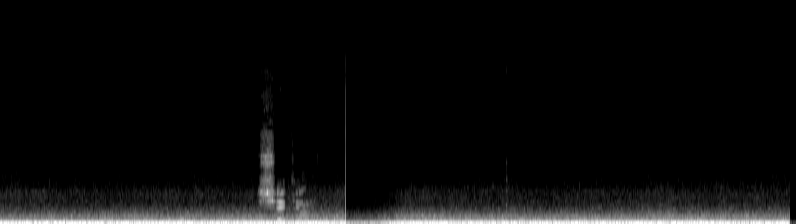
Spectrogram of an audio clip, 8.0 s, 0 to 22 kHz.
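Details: 2010–2015 Mercedes GLK350, 3.5 V6 M272 engine, about 180,000 miles on original spark plugs: a low idle rumble with a faint uneven shake, a rough idle and possible misfire. The owner suspects worn spark plugs.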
